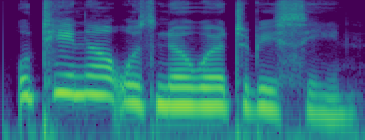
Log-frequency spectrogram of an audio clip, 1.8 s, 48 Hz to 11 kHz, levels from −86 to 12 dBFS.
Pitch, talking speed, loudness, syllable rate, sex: 195 Hz, 195 wpm, -14 LUFS, 6.1 syllables/s, female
